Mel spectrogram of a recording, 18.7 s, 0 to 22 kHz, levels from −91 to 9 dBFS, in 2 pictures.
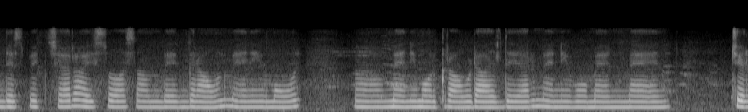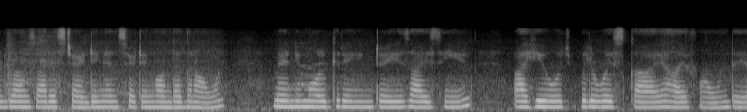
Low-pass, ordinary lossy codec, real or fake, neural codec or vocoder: none; none; real; none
